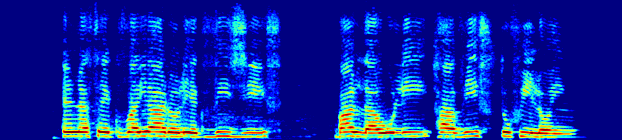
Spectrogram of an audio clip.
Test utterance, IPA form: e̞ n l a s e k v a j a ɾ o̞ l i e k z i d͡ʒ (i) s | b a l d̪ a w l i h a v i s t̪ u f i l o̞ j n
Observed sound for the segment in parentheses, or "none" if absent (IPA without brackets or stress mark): i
